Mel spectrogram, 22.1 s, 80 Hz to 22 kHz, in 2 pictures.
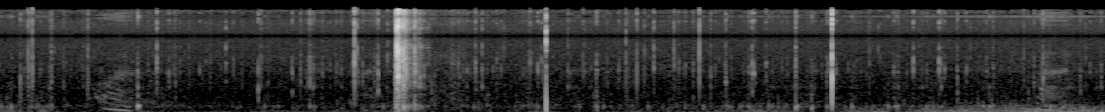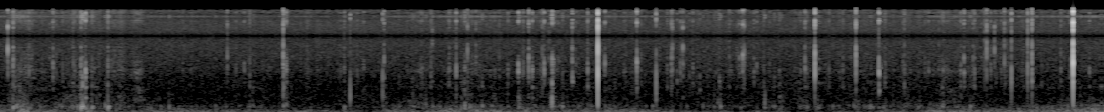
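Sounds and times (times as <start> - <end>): bike clicks and knocks: 2.6 - 10.0.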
